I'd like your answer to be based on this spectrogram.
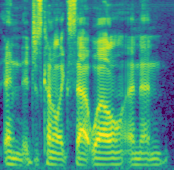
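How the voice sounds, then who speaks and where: Man from new orleans, keyboard player, halting casual talk, flat low voice. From New Orleans, USA. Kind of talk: casual chat.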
